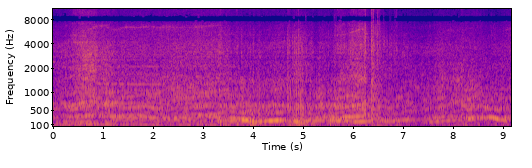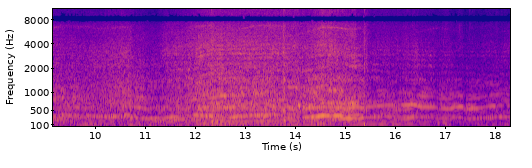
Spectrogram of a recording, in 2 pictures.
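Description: Drift cars in tandem at high revs, engine pitch swinging up and down with the throttle over the hiss of spinning tyres; one is a BMW F22 with a turbocharged B58 straight-six. It grows loudest as the cars pass closest, about four seconds in and again near fifteen.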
